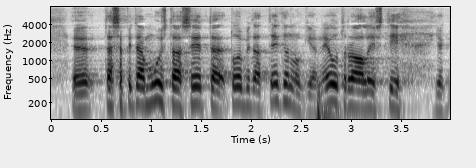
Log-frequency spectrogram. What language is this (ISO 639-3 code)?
fin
